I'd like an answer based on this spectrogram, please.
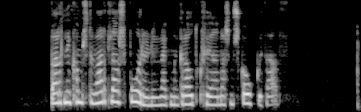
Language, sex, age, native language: Icelandic, female, 14, Icelandic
